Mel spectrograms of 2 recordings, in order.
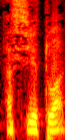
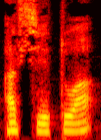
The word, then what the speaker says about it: assieds-toi: 这样表示引起对方的注意。Lis cet article，看一看这篇文章吧，读一下这篇文章吧。Mais assieds-toi, assieds-toi 它的动词不定式是什么呢？是 s'asseoir, s'asseoir。但是 assieds-toi 这样的命令式呢特别常见，因为是请对方坐下。Mais assieds-toi，注意发音哦，assieds-toi, assieds-toi。接着有一个 avant，什么叫做 avant 呢？指的是先如何如何。Mais assieds-toi avant, mais assieds-toi avant。但是你先坐下吧，坐下来看。难道是有什么特别大的噩耗吗？看了以后会站不稳吗？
